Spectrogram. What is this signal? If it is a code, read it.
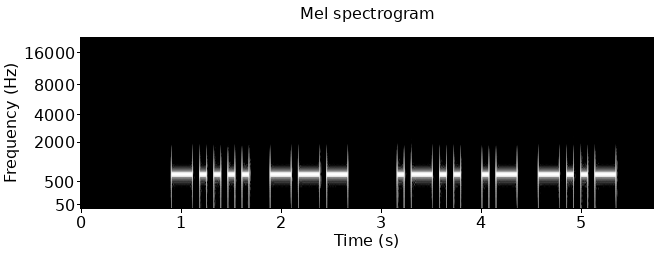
Morse code, heard as a keyed tone, about 17 wpm, 700 Hz. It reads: 6O LAX
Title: Winter Field Day Exchanges Encore 17wpm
